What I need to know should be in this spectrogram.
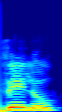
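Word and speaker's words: vélo: sound Rafi and then Velo we just raise our voice on the e because it's got the accent on that equal to F uppity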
